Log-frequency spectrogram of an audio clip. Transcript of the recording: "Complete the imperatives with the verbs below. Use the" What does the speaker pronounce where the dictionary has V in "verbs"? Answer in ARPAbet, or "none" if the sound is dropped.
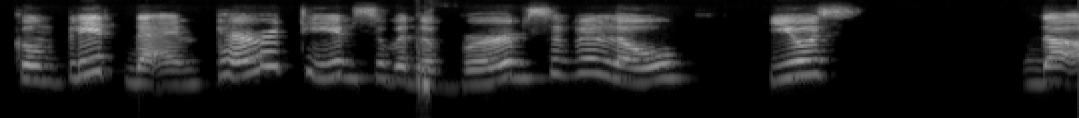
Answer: B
